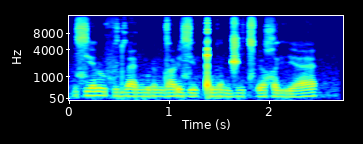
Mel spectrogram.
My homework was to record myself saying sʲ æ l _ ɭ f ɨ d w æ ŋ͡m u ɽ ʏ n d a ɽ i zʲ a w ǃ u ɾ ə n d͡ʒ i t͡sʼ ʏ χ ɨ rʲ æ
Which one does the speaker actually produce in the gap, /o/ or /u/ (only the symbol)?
u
